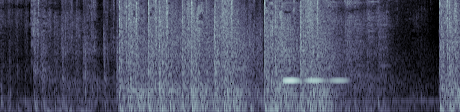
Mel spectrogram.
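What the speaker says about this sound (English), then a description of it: "So it seems like I can still put some decent shots downrange." Rapid gunfire in Counter Strike, loud sustained bursts of automatic shots with brief gaps between volleys, close and dominant with no talking over them.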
